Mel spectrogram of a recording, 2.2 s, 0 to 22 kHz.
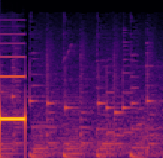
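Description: A loud, steady 1 kHz test-tone beep of a colour-bars transition cuts off abruptly about a third of a second in. Light background music with short plucked notes follows.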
